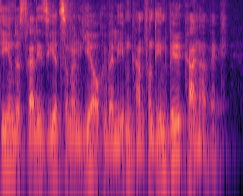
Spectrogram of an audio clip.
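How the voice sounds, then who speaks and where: A man's voice with ordinary pitch variation. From Munich, Bavaria. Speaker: management consultant. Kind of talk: interview. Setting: studio, in person. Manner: hesitant, many filler sounds.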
